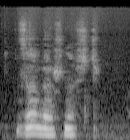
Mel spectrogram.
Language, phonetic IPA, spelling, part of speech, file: Polish, [zaˈlɛʒnɔɕt͡ɕ], zależność, noun, LL-Q809 (pol)-zależność.wav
